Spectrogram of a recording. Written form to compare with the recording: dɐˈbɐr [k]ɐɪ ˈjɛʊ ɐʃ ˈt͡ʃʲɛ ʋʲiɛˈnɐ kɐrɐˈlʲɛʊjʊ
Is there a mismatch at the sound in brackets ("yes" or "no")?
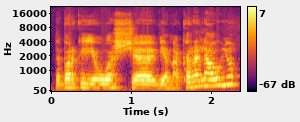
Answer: no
